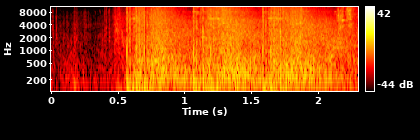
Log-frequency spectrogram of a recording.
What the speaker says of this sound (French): Quand je tire, j'essaie de viser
